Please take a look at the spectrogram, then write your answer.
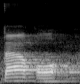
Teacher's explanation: Kemudian yang keempat huruf qf dia dipantulkan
